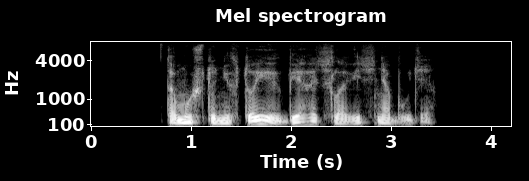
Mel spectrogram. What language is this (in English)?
Belarusian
